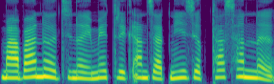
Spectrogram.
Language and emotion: Bodo, neutral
